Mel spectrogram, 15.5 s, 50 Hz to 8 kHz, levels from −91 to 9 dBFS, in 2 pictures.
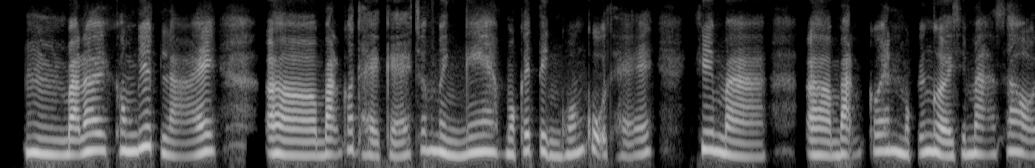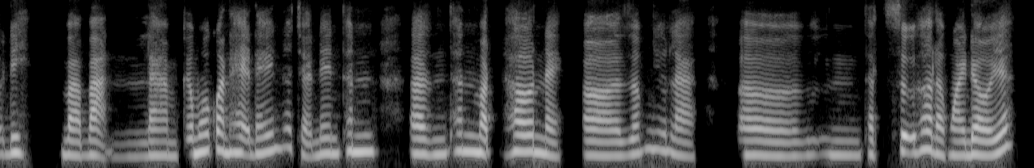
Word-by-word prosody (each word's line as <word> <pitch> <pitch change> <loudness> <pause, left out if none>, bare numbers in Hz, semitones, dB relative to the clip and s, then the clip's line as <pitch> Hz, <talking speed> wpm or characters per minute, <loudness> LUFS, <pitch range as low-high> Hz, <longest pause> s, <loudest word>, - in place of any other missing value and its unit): Ừm, 230 -4 +3
bạn 220 +1 +5
ơi, 275 +1 +5
không 270 -2 +4
biết 330 +1 +3
là 200 -3 -4
ấy, 245 +5 +2 0.3
ờ, 210 -3 +4
bạn 220 +1 +1
có 290 - -3
thể 210 -6 -5
kể 200 0 -5
cho 285 - -5
mình 240 -7 +3
nghe 250 +4 +4
một 225 -1 -2
cái 265 +4 -1
tình 250 -6 -3
huống 220 +6 -1
cụ 265 -4 -2
thể 210 +3 -7 0.3
khi 290 -2 +2
mà, 200 -7 +1 0.3
ờ, 215 -2 +2
bạn 225 +2 -1
quen 265 -2 +1
một 220 - -1
cái 250 +2 +1
người 215 -6 +4
trên 225 +2 -4
mạng 220 -1 -2
xã 260 +4 -4
hội 220 -4 -3
đi 240 +1 +1 0.3
và 210 -2 +1
bạn 190 -2 -2
làm 205 0 -3
cái 225 +3 -5
mối 255 +3 +3
quan 280 -4 +3
hệ 240 -2 +2
đấy 235 +4 0
nó 310 +2 -7
trở 205 -5 -6
nên 230 +2 -2
thân, 255 +1 +1 0.2
ờ, 230 -1 +3 0.2
thân 265 0 0
mật 230 -3 +4
hơn 255 +2 +4
này, 210 -4 0
ờ, 200 -1 +1
giống 230 +7 -4
như 290 -2 -5
là, 210 -6 -3 0.3
ờ, 210 -2 -1
ừm, 210 -1 -9
thật 220 0 -7
sự 255 -2 +1
hơn 285 +1 +1
ở 225 - +2
ngoài 205 -1 -1
đời 215 0 +4
ấy. 300 +6 +2
225 Hz, 245 wpm, -23 LUFS, 210-255 Hz, 0.3 s, bạn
